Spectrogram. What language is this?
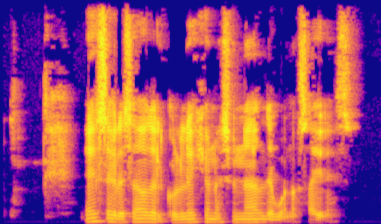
Spanish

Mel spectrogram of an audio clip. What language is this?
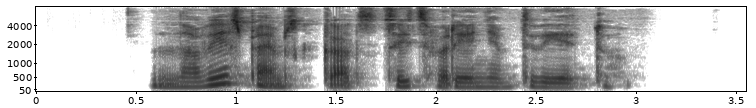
Latvian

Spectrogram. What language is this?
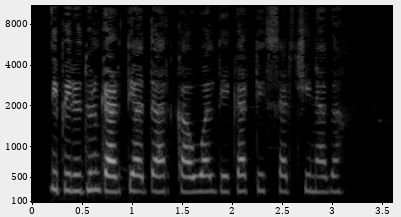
Pashto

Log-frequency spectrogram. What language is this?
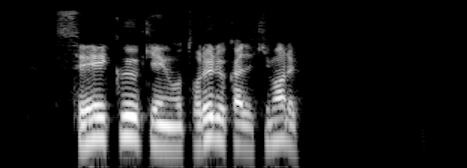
Japanese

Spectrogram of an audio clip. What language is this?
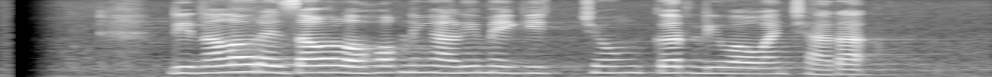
Sundanese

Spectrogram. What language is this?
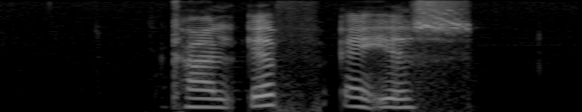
Danish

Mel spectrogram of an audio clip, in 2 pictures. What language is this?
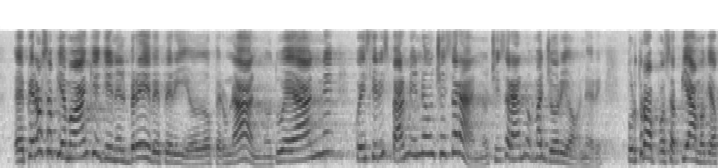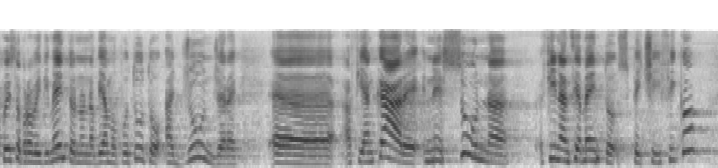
Italian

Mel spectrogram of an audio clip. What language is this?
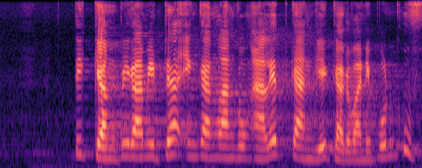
Javanese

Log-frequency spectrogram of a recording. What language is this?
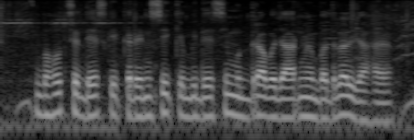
Magahi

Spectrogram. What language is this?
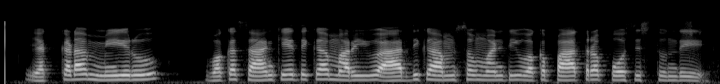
Telugu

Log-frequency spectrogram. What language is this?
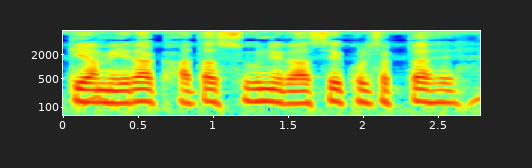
Hindi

